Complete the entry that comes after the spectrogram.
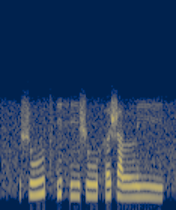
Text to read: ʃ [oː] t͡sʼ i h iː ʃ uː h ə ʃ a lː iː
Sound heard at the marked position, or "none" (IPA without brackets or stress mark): uː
